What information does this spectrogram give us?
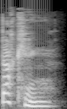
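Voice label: "ducking", British English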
